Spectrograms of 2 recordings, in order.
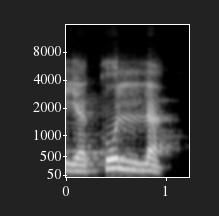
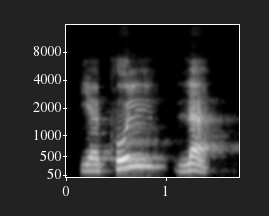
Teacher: The sound and the pronunciation of noon will be gone completely, and the lam will carry an automatic shadda. So walam yakulla. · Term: idgham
